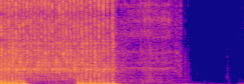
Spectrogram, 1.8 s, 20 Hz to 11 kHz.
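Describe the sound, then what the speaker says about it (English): Impact gun driven through a U-joint loosening a front control arm bolt on a 2014 Kia Sportage 2.0 CRDI: two loud, close hammering bursts with a brief pause between, then a quieter rattling tail that cuts off into silence. "for the last bit, I'm using the impact gun and a U-joint"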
